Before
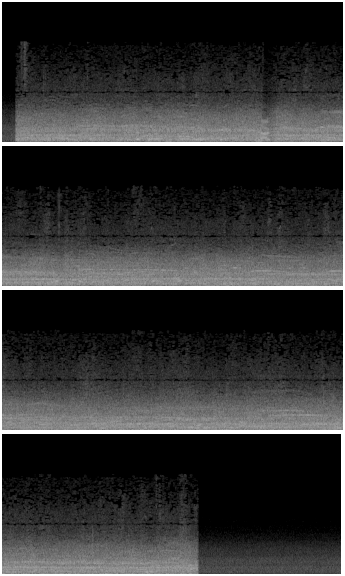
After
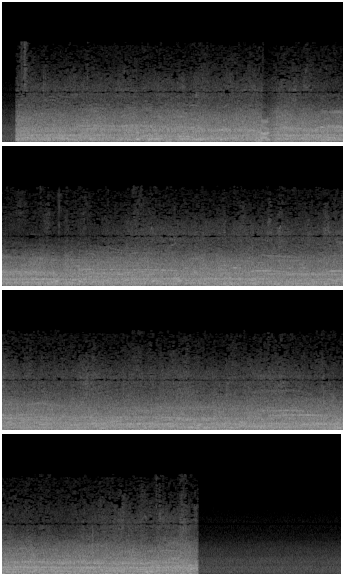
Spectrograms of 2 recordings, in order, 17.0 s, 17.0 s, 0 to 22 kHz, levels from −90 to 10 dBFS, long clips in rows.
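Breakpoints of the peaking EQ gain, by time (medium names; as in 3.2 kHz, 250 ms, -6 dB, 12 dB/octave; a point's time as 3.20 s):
peaking EQ 8.3 kHz 0.58 oct
3.64 s +6.5 dB
4.38 s -3.5 dB
5.14 s -3.5 dB
5.92 s +7 dB
12.24 s +7 dB
12.94 s -2 dB
13.57 s -2 dB
14.21 s +6 dB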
